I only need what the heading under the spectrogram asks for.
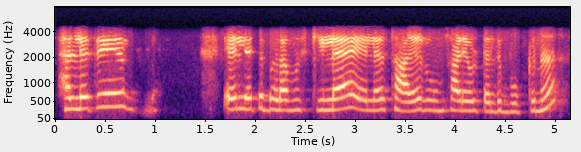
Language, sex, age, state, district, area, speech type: Dogri, female, 18-30, Jammu and Kashmir, Udhampur, rural, conversation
